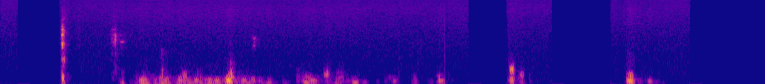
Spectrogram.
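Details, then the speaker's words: Heart sounds with a soft, blowing early diastolic murmur after the second sound, used in a teaching session on murmurs: aortic regurgitation murmur. "and an uh and a diastoic murmur so typically it's an early diastolic murmur"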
